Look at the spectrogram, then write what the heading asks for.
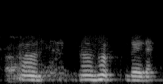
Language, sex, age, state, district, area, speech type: Kannada, female, 18-30, Karnataka, Kolar, rural, conversation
